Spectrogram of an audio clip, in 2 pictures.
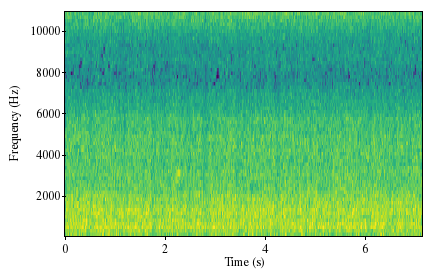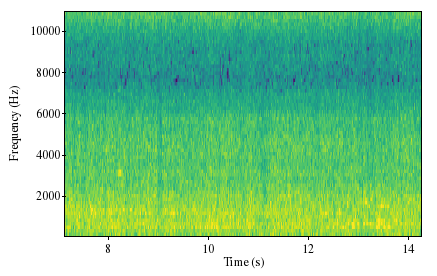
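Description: Loud, steady rushing noise of running factory machinery, unbroken throughout, with a faint steady tone in it.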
